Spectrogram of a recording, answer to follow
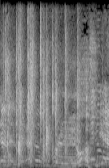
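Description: A group of people clapping in applause, the claps thinning out after about a second, over several voices talking at once.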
